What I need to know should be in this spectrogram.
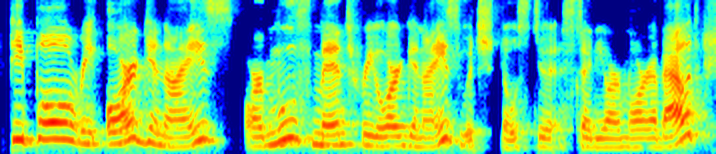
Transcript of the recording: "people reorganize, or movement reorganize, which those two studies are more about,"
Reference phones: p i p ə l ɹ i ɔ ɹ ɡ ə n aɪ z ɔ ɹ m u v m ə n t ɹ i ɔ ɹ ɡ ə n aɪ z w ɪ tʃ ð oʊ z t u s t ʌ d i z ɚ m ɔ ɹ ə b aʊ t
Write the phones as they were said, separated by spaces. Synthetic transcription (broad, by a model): p i p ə l ɹ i ɔ ɹ ɡ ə n aɪ z ɔ ɹ m u v m ə n t ɹ i ɔ ɹ ɡ ə n aɪ z w ɪ tʃ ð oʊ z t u s t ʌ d i ɚ m ɔ ɹ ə b aʊ t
